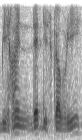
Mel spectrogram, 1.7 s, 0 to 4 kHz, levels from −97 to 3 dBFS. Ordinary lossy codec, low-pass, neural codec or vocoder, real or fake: none; 3.6 kHz; none; real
